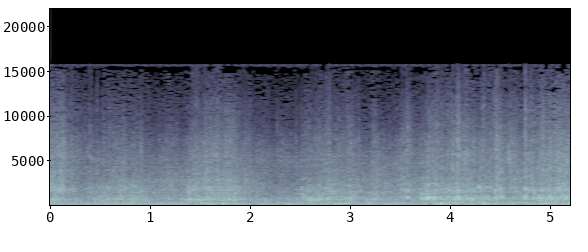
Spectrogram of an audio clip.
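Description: A person wading through knee-deep creek water, legs sloshing and splashing, with a surge of splashing at each stride.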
